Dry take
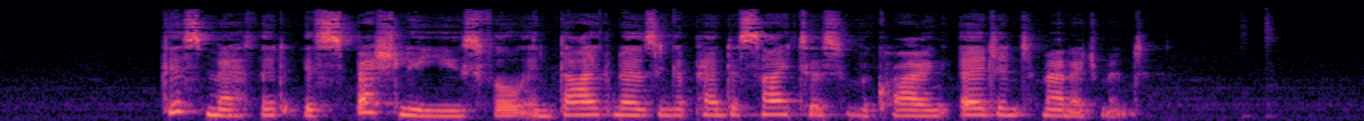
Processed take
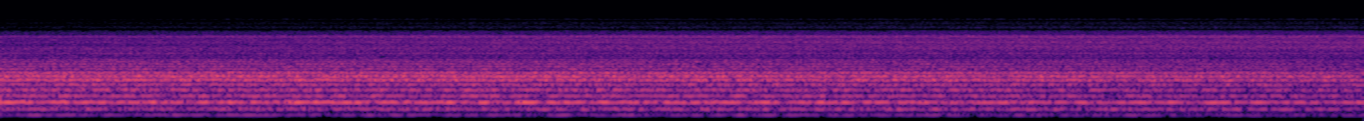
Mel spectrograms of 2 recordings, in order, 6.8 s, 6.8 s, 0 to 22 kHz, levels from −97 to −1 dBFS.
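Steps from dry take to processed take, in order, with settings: Paulstretch 45×, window 0.50 s, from 3.13 s; ladder band-pass 1.5 kHz, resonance 35%; trim +11 dB

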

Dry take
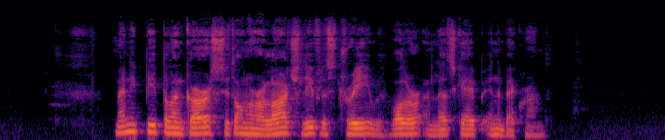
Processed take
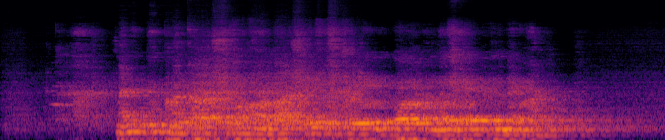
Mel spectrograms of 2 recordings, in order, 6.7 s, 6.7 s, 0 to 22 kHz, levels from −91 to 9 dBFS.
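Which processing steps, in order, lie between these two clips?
high-pass 58 Hz; treble shelf 9 kHz +11.5 dB; in parallel at -3 dB: sample-rate reducer 5.1 kHz; 1.28–1.74 s: on the sum: static phaser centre 1.2 kHz, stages 4; overdrive pedal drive 22 dB, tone 1.3 kHz, clips at -12.5 dBFS; reverberation RT60 1.4 s, pre-delay 3 ms, DRR -11.5 dB; compression 1.5:1, threshold -40 dBFS, peak gain reduction 14 dB; 3.63–5.34 s: rippled EQ curve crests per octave 0.88, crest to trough 10 dB; bucket-brigade echo 196 ms, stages 1024, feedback 61%, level -14 dB; trim -6 dB

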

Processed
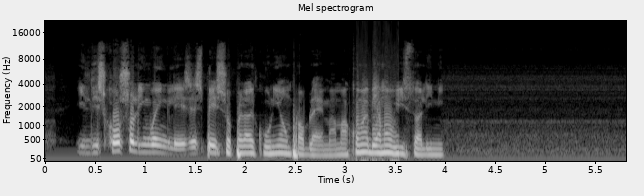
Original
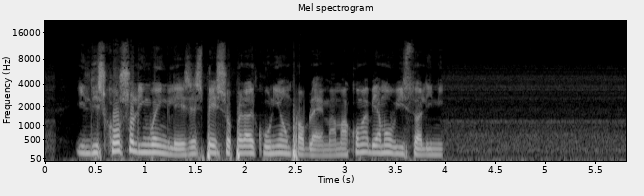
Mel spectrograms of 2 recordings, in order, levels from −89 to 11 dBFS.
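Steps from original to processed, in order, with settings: high-pass sweep 430 Hz -> 120 Hz, 1.46–2.02 s; hum 50 Hz, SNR 30 dB; 3.04–3.54 s: waveshaping leveller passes 2; trim +1.5 dB

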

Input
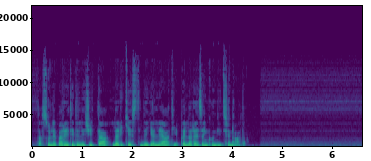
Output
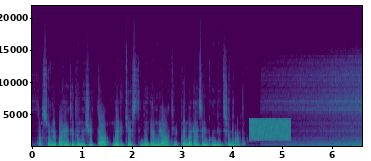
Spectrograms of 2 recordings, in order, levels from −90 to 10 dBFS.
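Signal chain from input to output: recorder AGC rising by 7.9 dB/s; Chebyshev shaper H 8 -22 dB, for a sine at -14.5 dBFS; painted sound noise, 4.33–5.17 s, 1.1–4.3 kHz -36 dBFS; trim -6 dB

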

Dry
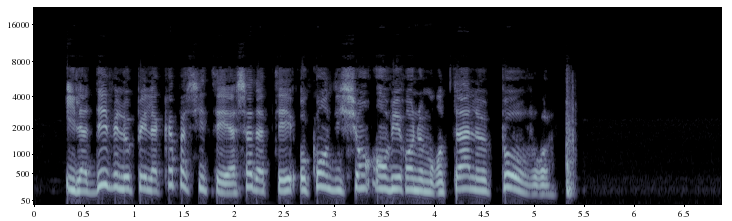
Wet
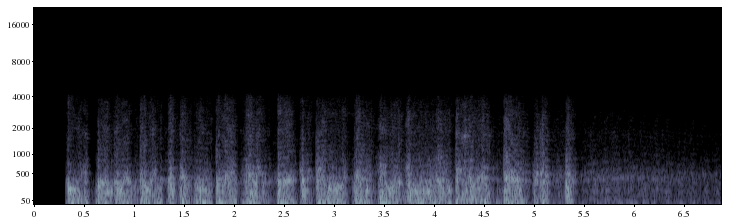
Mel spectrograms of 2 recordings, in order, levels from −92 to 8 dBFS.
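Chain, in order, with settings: median filter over 41 samples; high-pass 120 Hz 6 dB/octave; peaking EQ 190 Hz +12 dB 1.5 oct; echo with a slow build-up 124 ms, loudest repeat 5, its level -12 dB; gate -18 dBFS, range -24 dB; LPC vocoder at 8 kHz whisper; compression 12:1, threshold -28 dBFS, peak gain reduction 20 dB; flange 0.67 Hz, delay 4.6 ms, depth 1.6 ms, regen +63%

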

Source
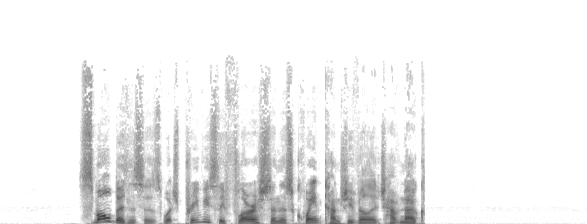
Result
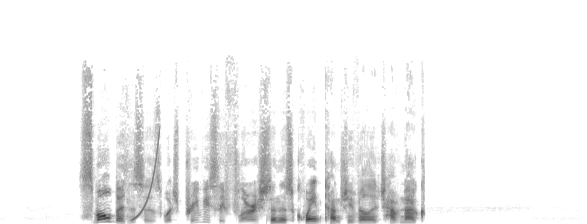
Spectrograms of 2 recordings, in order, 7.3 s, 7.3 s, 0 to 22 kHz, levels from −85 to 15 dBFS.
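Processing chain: LFO high-pass saw up 0.3 Hz 470–1800 Hz; painted sound rise, 1.64–2.00 s, 410–9800 Hz -29 dBFS; trim -4 dB

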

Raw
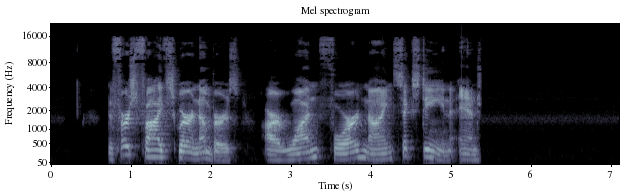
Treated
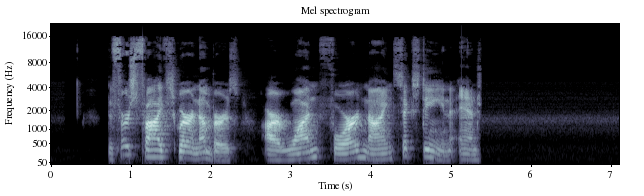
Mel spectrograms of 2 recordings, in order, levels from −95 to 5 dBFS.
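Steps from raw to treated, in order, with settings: peaking EQ 8.9 kHz +13 dB 1.9 oct, from 1.14 s 1.1 kHz; trim +2.5 dB

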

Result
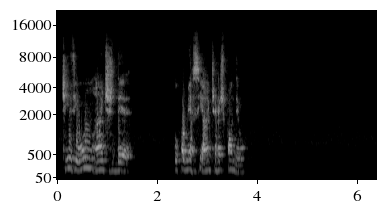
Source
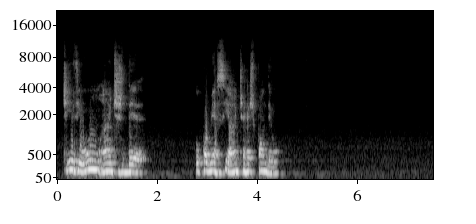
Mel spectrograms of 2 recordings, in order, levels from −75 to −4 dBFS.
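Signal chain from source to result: high-pass 1.1 kHz 12 dB/octave; tape speed +18%; trim -1.5 dB

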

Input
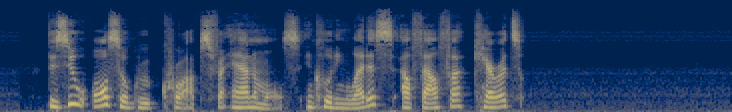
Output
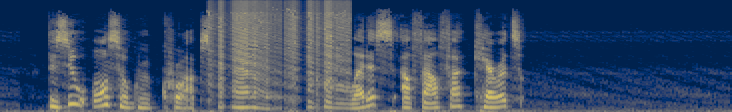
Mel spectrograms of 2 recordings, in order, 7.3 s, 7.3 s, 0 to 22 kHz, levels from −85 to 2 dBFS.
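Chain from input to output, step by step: 2.07–3.50 s: formants flattened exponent 0.1; Shepard-style flanger falling 0.92 Hz; trim +7.5 dB

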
